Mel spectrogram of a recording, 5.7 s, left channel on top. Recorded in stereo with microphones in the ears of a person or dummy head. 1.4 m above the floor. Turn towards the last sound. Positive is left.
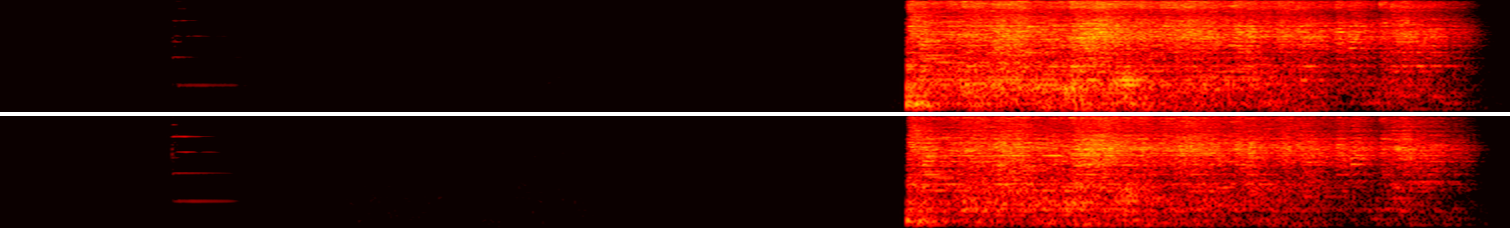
turn(degrees=15)  # may be behind; listen again after turning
